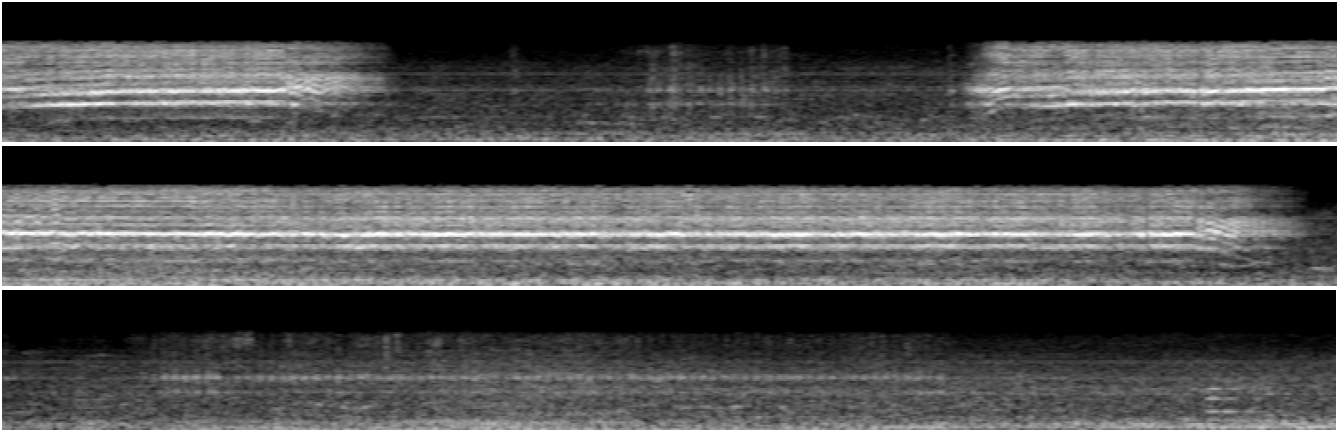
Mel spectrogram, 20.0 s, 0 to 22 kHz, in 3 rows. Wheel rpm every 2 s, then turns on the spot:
110, 10, 60, 160, 160, 160, 80, 10, 20, 0.
2-4 14-18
